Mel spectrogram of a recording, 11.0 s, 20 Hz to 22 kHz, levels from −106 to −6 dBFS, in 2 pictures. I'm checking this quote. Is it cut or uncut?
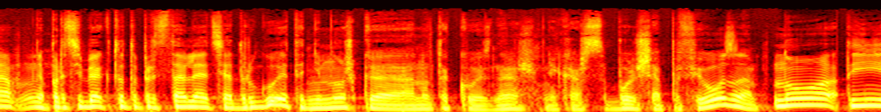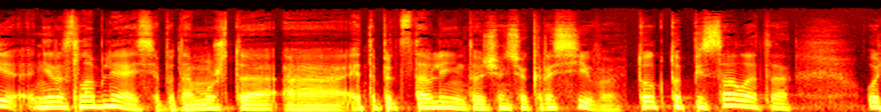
uncut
